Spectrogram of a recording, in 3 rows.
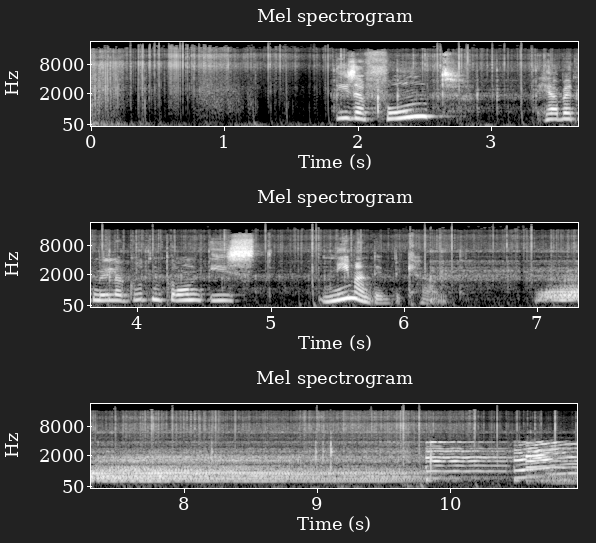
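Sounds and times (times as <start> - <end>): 
speech: 1.8 - 7.2
foghorn: 7.0 - 10.8.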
